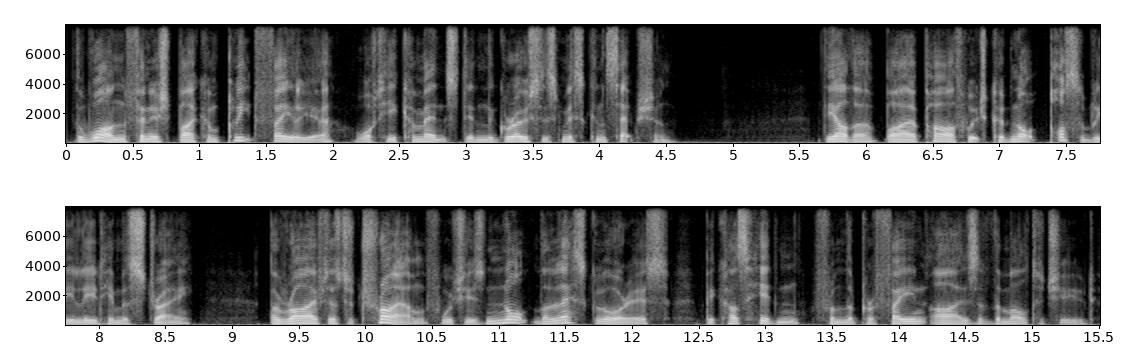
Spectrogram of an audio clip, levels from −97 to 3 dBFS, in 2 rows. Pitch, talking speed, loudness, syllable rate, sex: 130 Hz, 170 wpm, -19 LUFS, 5.5 syllables/s, male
